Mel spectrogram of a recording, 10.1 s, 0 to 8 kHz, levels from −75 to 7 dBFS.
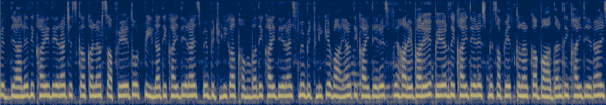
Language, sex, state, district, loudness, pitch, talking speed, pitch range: Hindi, female, Jharkhand, Jamtara, -17 LUFS, 275 Hz, 285 wpm, 265-280 Hz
